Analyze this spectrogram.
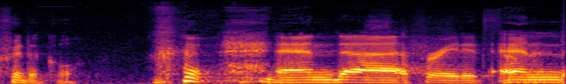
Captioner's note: laughs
